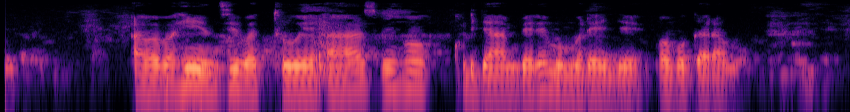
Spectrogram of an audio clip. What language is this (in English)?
Kinyarwanda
